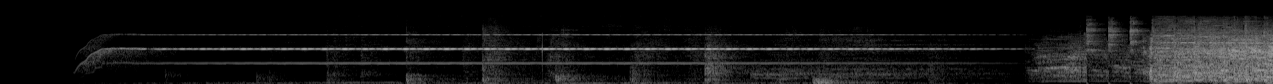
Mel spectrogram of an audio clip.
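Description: Electric guitar feedback from a punk rock band's amp: a tone slides up about a second in and is held steady for some nine seconds over scattered knocks. Near the end the band starts playing, a few drum hits and then guitar and drums loud together.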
